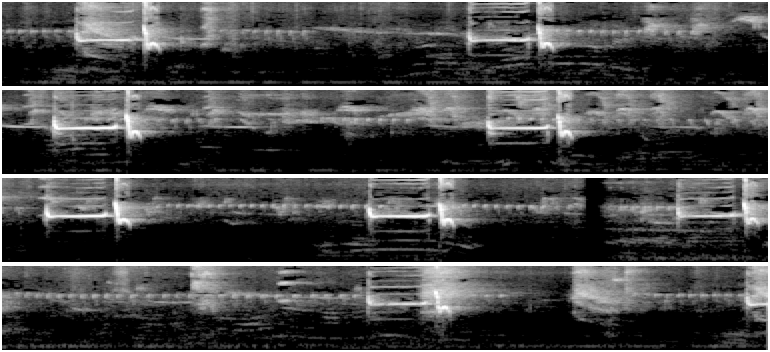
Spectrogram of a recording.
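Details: A prinia (red-headed "prenjak", used as a lure call) gives sharp, chattering bursts of high notes about every two seconds over a steady thin, high buzzing tone that runs throughout.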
